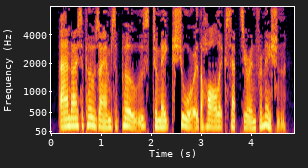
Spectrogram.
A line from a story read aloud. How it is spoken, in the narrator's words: she said gruffly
